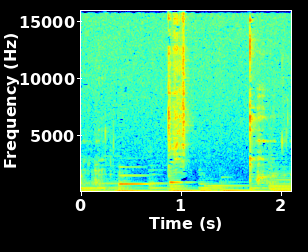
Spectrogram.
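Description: Background music: a melody of held notes over a bass line, with a few sharp clicks.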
